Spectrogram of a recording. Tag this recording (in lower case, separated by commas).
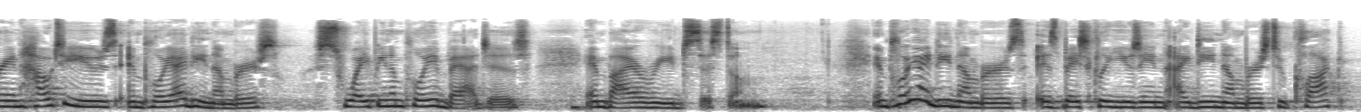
speech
